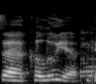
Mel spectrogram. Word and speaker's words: Kaluuya: Daniel Kaluuya or something like that. – Who? – It's Kaluuya. Daniel Kaluuya.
